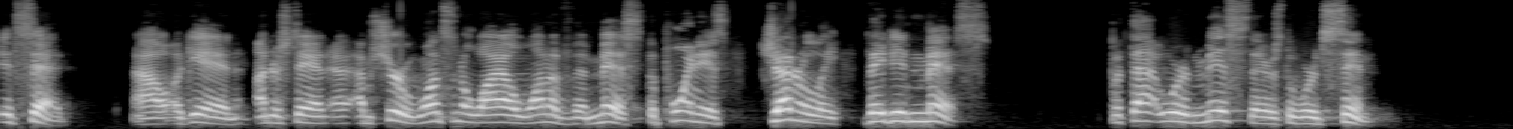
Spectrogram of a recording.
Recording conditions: large echoing room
